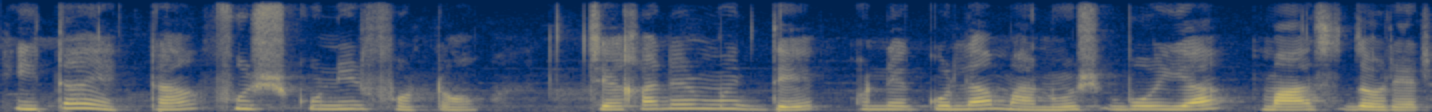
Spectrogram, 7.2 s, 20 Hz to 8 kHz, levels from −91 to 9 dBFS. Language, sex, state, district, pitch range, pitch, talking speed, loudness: Bengali, female, Assam, Hailakandi, 220-270 Hz, 240 Hz, 90 wpm, -18 LUFS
